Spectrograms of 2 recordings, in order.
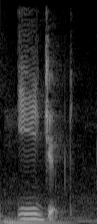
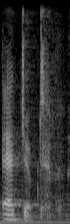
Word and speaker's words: Egypt: 好，再来一个字呢，你可能会念错，就是 Egypt，埃及这个字，很多人会把它念成 Egypt，好是 Egypt，Egypt。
